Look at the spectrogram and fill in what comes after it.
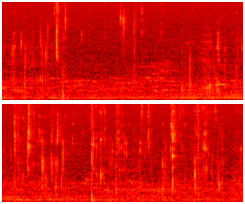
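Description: Close-miked biting and chewing of masala-coated hard-boiled eggs: wet mouth sounds with many short, sharp clicks and smacks scattered throughout.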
